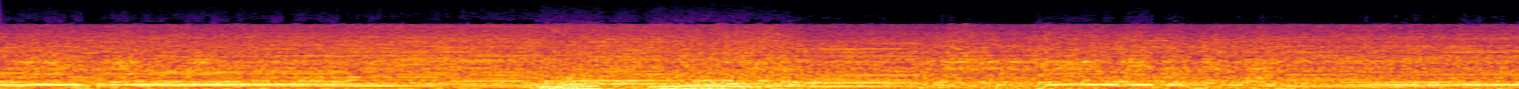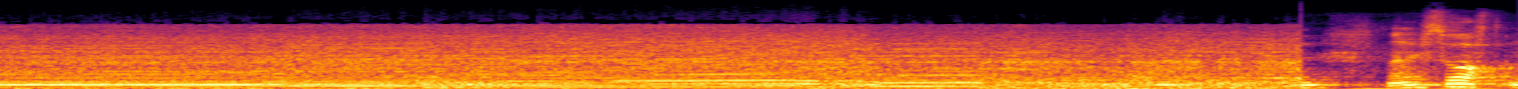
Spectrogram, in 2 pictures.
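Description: A race car engine roars loudly from inside the cabin, its pitch rising and falling as it speeds up and slows down.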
